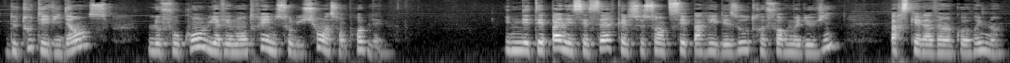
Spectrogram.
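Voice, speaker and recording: A woman reading a spiritual story aloud in a soft, measured, gentle narrating voice. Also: mid-range voice. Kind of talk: calm read-aloud storytelling.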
